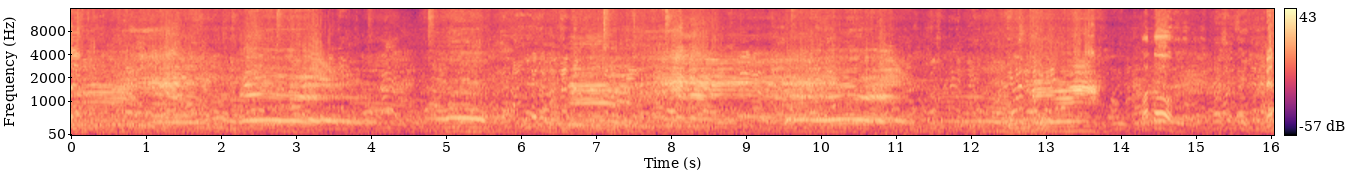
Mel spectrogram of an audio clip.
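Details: Sahiwal bull calves being bought and sold at Aftabganj market in Dinajpur, 11 July: scattered moos of moderate length rise above constant crowd chatter and shouting throughout a busy market scene.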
